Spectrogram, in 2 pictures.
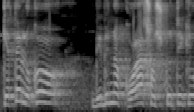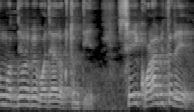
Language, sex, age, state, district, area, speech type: Odia, male, 30-45, Odisha, Bhadrak, rural, spontaneous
